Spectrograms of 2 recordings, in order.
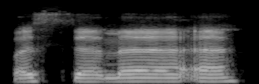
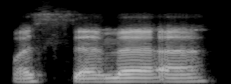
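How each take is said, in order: The two takes are said the same way.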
